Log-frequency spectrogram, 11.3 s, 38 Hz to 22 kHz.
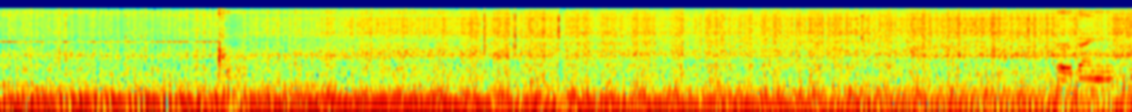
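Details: Mitsubishi 3000GT VR4, 6G72 V6, running on MegaSquirt II Extra, idle air controller not yet connected and still untuned: low even rumble holding a fairly steady idle, no hunting or misses.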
